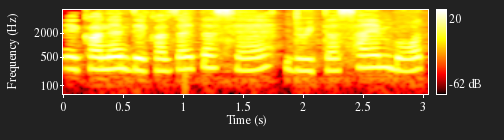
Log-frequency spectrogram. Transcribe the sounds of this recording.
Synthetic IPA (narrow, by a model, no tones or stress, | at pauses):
ekʰaned̪ɛkʰazajt̪asɛd̪ujtasajmbɔt̪̚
